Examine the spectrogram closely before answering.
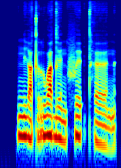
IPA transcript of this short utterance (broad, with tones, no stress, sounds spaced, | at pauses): n i˨˩ a̯ t r u˧ a̯ d e˨˩ n f e˦˥ ʔ tʰ ɛː˨˩ n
